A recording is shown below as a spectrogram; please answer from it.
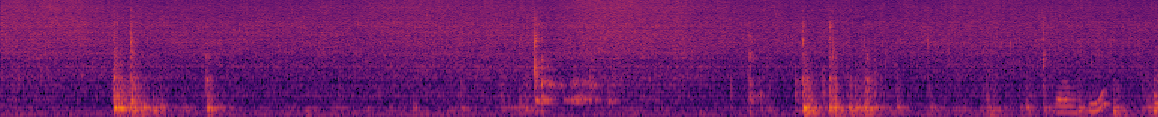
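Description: Onion frying on slow heat in a pan for Japanese-style spaghetti Napolitan gives a steady close sizzle and hiss, broken by a few louder stirring scrapes and clatters.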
